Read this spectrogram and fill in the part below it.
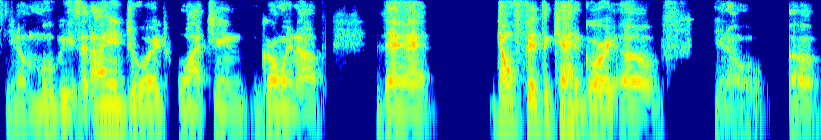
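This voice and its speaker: A man hosting his own movie podcast alone, talking off the cuff in a loose, rambling way and swearing freely. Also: fairly low pitch. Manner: casual, unscripted, profane, jumps between thoughts. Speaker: podcast host. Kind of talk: rambling solo podcast talk.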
